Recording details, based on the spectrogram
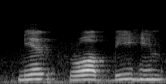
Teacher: नून की आवाज़ नहीं आनी चाहिए, बिल्कुल स्किप कर दें उसको। मिर मिर रब्बी, रॉ मुफ़ख़म पढ़ी जाएगी, और बा के नीचे भी ज़ेर है, हिम में भी आपने दोनों की आवाज़ बारीक रखिएगा। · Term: इदग़ाम बिला गुन्ना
